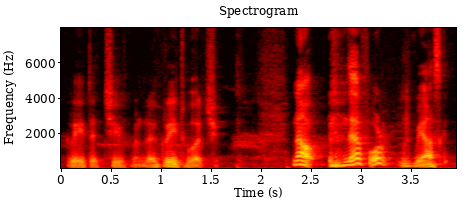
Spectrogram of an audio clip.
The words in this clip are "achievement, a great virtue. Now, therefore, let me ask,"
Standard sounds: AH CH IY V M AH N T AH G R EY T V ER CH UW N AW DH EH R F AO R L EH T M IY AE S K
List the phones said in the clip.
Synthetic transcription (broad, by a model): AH CH IY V M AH N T AH G R EY T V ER SH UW N AW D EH R F AO R L EH T M IY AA S K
